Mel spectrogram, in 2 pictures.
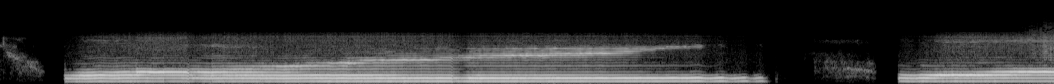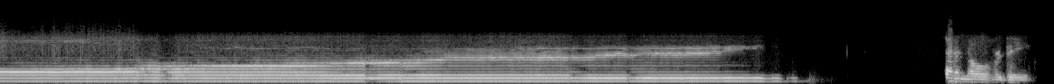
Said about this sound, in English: Of the combination of the phone and the airwaves, whether you can hear those subtle overtones in there, but they're actually quite beautiful, and they're not difficult to make, and you can actually do them when you're humming too.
